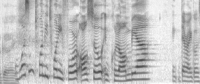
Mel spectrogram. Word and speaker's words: Colombia: wasn't 2024 also in Colombia There I go saying it like that.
